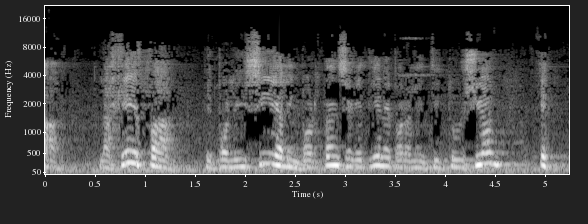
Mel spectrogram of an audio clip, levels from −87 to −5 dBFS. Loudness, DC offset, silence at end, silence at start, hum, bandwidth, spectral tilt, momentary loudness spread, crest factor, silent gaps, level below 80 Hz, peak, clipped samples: -18 LUFS; under 0.1%; 0 s; 0 s; none; 12 kHz; -5.5 dB/octave; 11 LU; 18 dB; none; -42 dBFS; 0 dBFS; under 0.1%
